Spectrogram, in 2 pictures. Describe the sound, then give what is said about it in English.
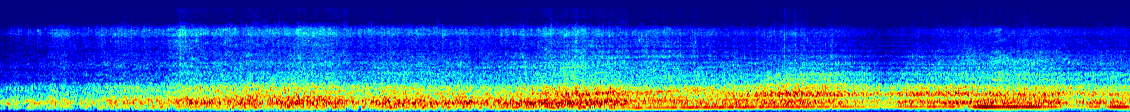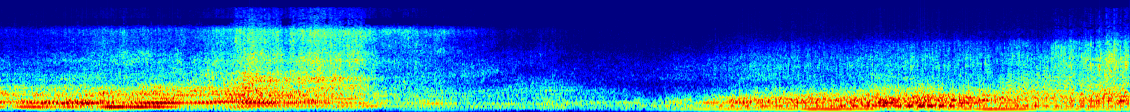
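A bomber's propeller engines run up before takeoff in a steady, loud, droning roar with a low hum beneath, easing briefly toward the end before swelling back to full power. “Radiator's open. Throttle's locked. Throttle's locked. We're prepared to take off.”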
